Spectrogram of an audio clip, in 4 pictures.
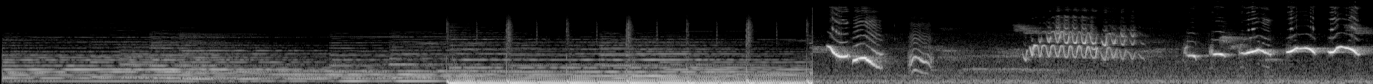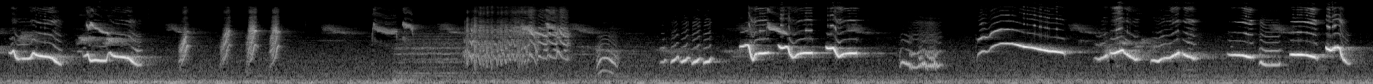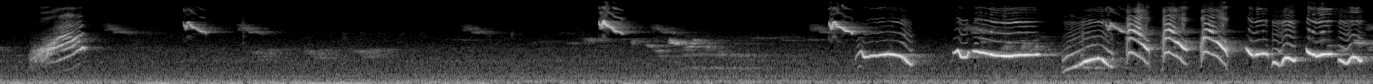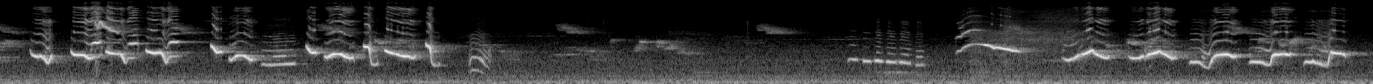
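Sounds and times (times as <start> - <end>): bird singing whistled phrases: 35.8 - 45.6, 49.6 - 54.8.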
